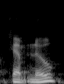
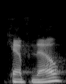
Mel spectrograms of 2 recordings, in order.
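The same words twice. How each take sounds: First: Nou said as noʊ, rhyming with go. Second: Nou said as naʊ, rhyming with cow; Nou like now. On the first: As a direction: say Nou like the word no, rising. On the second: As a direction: say Nou like the word now, rising. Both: Shown as a demonstration. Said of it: "However you call it".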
